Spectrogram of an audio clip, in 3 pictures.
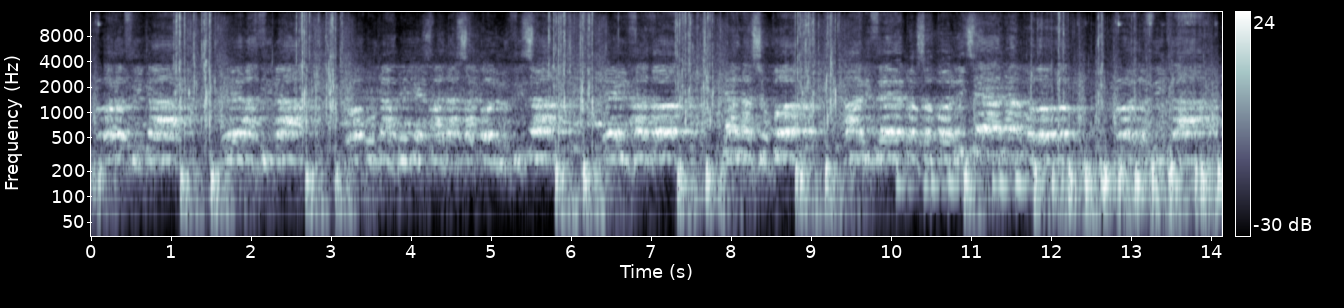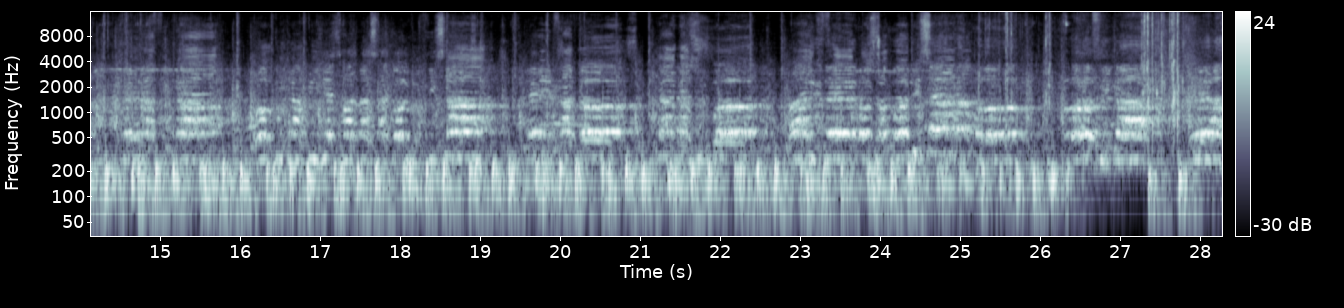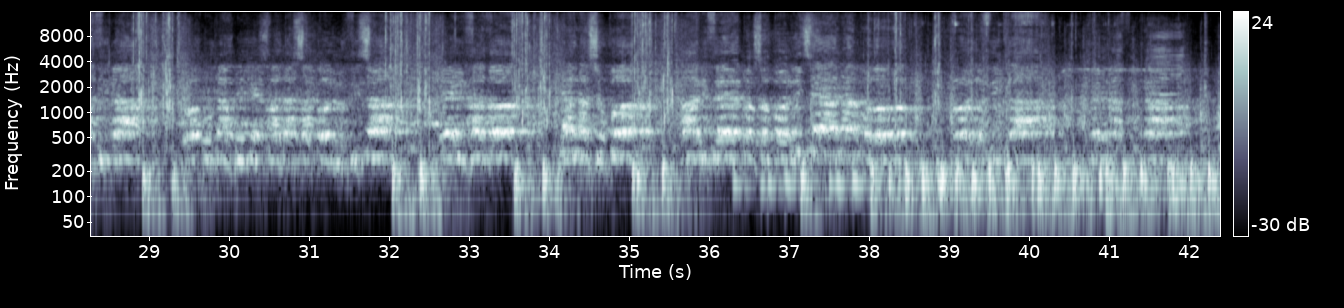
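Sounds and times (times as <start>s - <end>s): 
chanting: 0.0s - 42.3s.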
